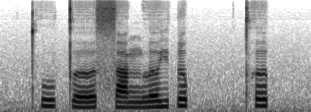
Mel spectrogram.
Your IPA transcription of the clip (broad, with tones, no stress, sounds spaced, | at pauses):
t̪ʰ u˧ t̪ əː˨˦ s a˧ ŋ l ə˧ j ɗ ə˦˥ p̚ | t̪ʰ ə˦˥ t̚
